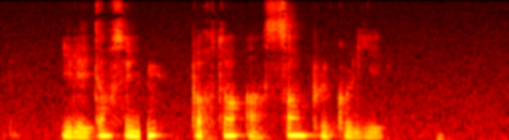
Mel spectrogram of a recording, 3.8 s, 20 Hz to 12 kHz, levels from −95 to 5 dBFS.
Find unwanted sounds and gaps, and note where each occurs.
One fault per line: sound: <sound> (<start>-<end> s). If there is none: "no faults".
sound: dropout (1.0-1.1 s)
